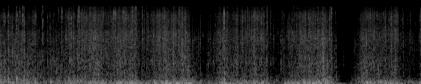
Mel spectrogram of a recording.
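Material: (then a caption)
Plastic. An inflated, hollow white plastic bag held from below is squeezed and rustled with the hands. It makes a steady, dense crinkling rustle with bright, crisp texture over a heavy low handling rumble. The sound briefly quiets at a few moments, most deeply near the end, before the crackling resumes.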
